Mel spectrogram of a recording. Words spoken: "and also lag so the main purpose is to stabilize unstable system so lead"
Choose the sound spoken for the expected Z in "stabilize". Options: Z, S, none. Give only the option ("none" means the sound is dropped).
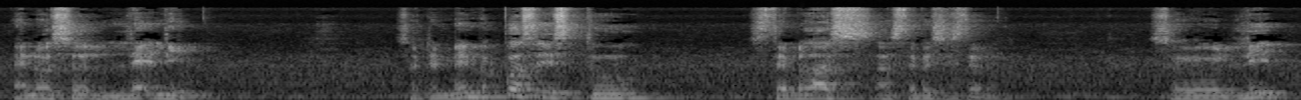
S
